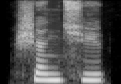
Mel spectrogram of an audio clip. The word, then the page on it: 山区: shān qū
